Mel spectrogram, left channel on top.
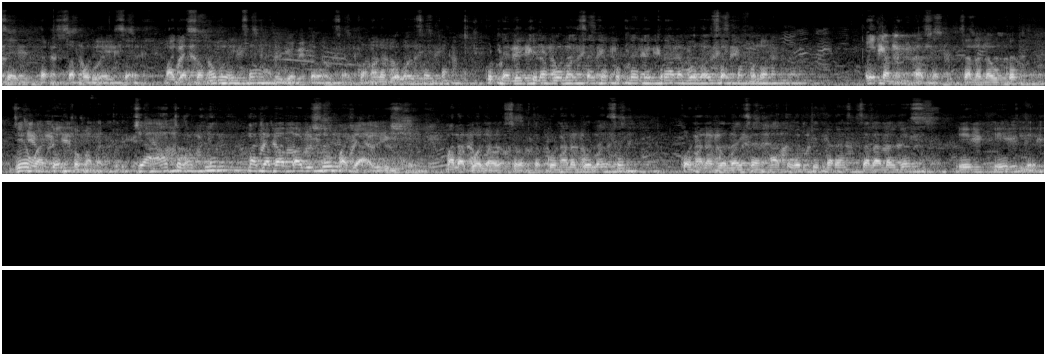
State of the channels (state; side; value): silent; right; 68 dB below the other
